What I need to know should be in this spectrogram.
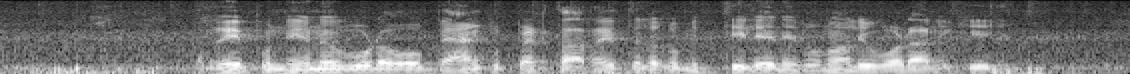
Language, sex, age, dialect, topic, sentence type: Telugu, male, 41-45, Telangana, banking, statement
